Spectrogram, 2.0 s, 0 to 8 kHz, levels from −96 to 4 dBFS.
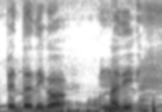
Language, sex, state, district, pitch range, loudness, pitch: Telugu, male, Andhra Pradesh, Sri Satya Sai, 125-160 Hz, -15 LUFS, 150 Hz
